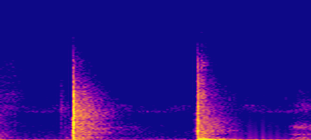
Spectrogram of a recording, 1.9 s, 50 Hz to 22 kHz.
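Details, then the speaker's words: Polaris RZR 800 S transmission that won't hold gear: two sharp, heavy clunks about three-quarters of a second apart over near silence; gearbox clunk, cause not yet found, case to be opened. "we'll tear into this guy and see what exactly is causing our issue that doesn't sound good though"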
